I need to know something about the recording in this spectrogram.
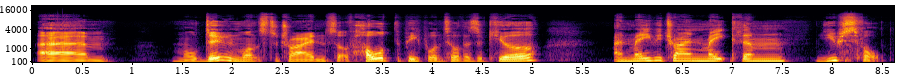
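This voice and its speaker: A man's voice: medium pitch, lively intonation, a little slow. A man hosting a solo podcast, talking through films casually with many ums and restarts. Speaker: podcast host. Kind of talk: casual solo film commentary.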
